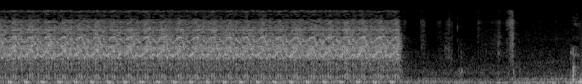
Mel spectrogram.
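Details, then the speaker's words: Eaton Beamer III scooter during rebuild, choke on, ignition coil lead suspected damaged: steady chuffing crank for four seconds, never firing; owner suspects a bad ignition cord connection needing replacement. "well you know what I have to be honest with you guys there is something seriously wrong with this um um uh ignition cord here"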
